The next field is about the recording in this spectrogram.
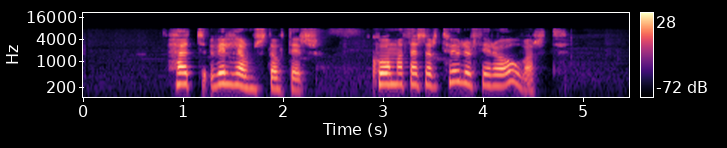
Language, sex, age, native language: Icelandic, female, 20-29, Icelandic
